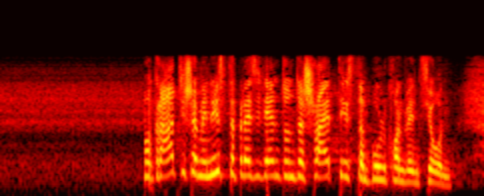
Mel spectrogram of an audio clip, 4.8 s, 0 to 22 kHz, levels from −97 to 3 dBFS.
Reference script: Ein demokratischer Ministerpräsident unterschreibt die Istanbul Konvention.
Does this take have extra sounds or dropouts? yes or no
no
